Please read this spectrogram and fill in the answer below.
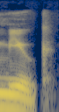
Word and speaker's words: Muke: The Corgi Muke, pronounced Mick, is named after Loch Muke on the Balmoral estate.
